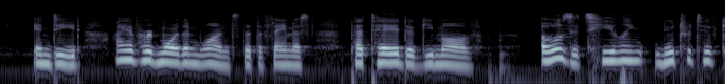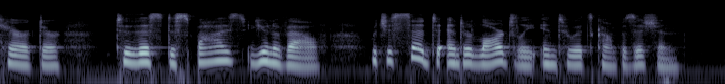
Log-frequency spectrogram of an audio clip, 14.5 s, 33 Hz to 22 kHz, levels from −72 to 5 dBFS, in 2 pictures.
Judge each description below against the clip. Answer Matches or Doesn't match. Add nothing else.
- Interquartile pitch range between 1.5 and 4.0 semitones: Doesn't match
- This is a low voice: Doesn't match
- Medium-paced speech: Doesn't match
